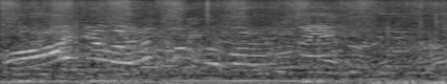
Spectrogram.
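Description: Voices talking at a busy food stall, some high-pitched, over a steady low hum.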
